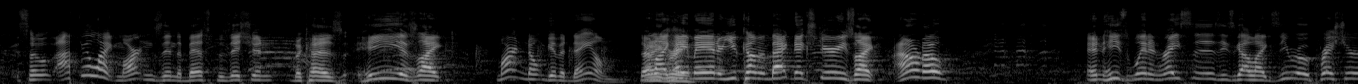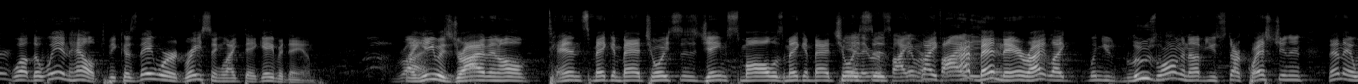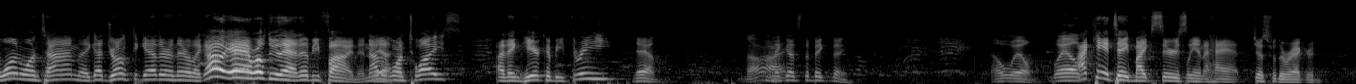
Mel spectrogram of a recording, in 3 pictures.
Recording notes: live from Ole Red on Broadway in Nashville.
